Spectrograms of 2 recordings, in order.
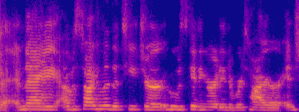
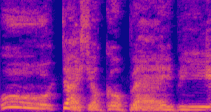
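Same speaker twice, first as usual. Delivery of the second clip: slow, doting voice used for dogs; 5 dB louder than usual. Retelling talking to dogs shown on a screen: doggy voice. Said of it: "my doggy voice would come out".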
